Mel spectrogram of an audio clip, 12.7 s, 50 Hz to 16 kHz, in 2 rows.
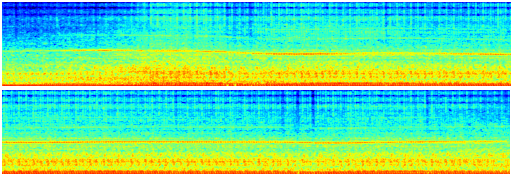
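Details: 1987 cabover truck diesel, first start in years on new batteries, cold weather, oil pressure about 40: even, deep rumble at steady idle with a faint constant high tone, no knocks or misses; normal healthy idle.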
